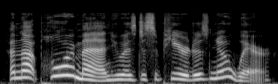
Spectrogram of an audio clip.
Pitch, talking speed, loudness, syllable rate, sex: 255 Hz, 195 wpm, -16 LUFS, 5.5 syllables/s, female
